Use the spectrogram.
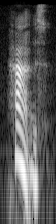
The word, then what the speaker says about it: has: S here is special. It's pronounced as z. A z has.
